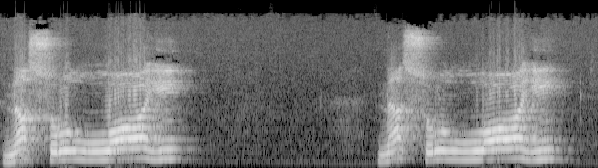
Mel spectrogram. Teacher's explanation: Saw is very thick and high. Very thick and high.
